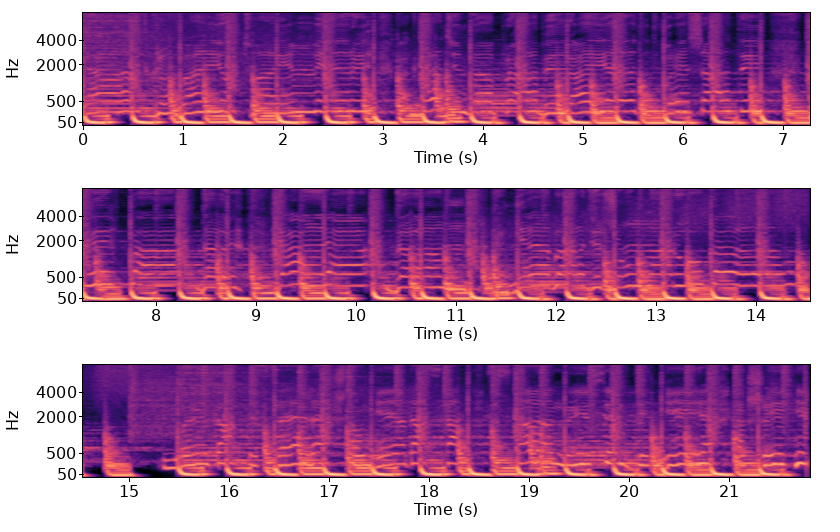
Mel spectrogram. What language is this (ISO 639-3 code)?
ukr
